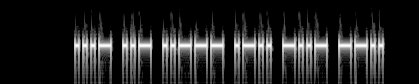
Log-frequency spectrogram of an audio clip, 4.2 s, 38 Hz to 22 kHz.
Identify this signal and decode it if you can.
Morse code, heard as a keyed tone, about 31 wpm, 700 Hz. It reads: VU2LXZ
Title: DXCC-100 Call Signs - 6 Characters - 30wpm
